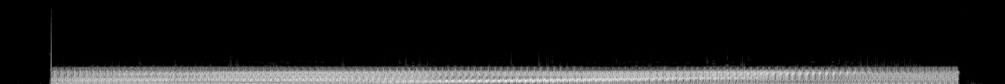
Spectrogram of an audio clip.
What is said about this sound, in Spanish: Durante la Guerra Fría, entre Estados Unidos y la Unión Soviética, el ejército instaló micrófonos en el océano para detectar submarinos nucleares. Estos micrófonos detectaron un sonido extraño en el año 1997. Puedes escucharlo ahora.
